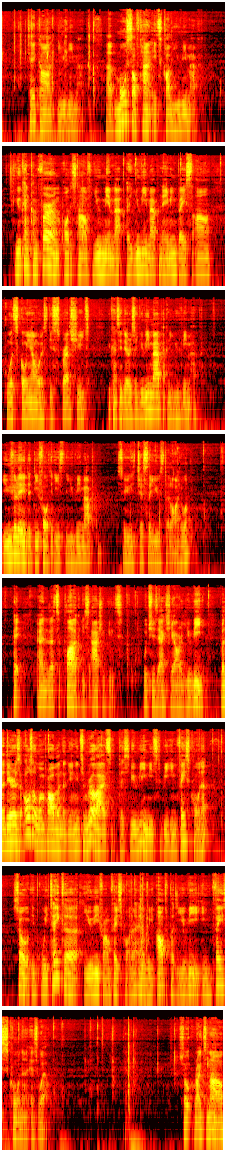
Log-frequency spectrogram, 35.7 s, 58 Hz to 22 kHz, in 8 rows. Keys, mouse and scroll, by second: 29.7 n, 33.3-33.8 drag, 33.8 n.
